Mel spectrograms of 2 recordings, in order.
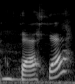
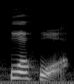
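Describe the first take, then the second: First: Said quickly, with an 'a' vowel after h-u. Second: Said carefully, with an 'o' vowel after h-u. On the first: The speaker calls it wrong. "if you say it too fast and you say it not not paying attention to the right vowel sounds, it comes out saying like hua hua, and that would be H U A H U A" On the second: The speaker calls it right. "but it's not. It's hua hua"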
